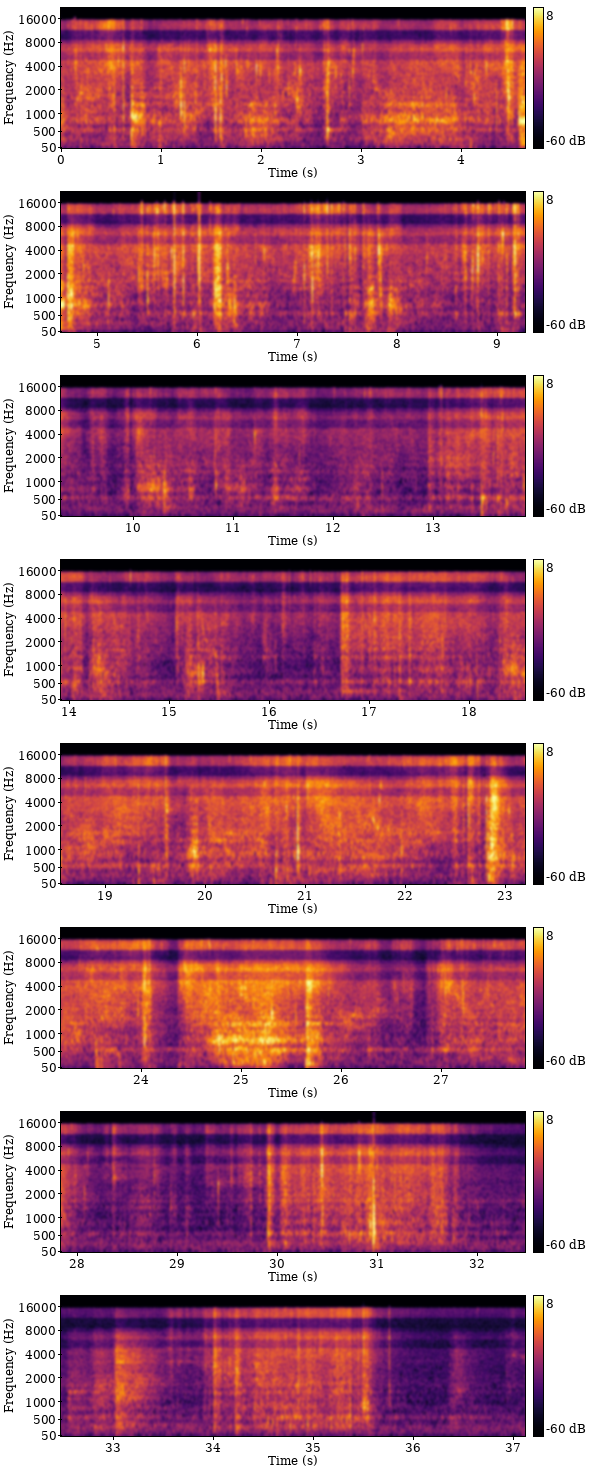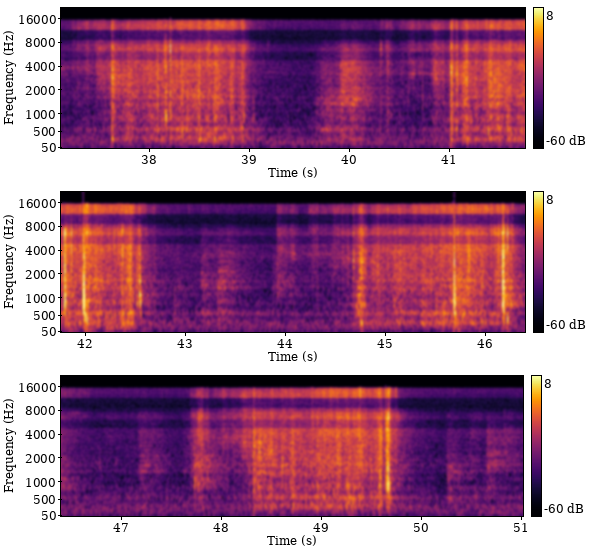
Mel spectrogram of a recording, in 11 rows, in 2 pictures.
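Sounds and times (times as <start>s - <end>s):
grit trickling into basin: 0.0s - 28.7s
damp cement crunching by hand: 0.0s - 32.0s, 33.6s - 35.8s, 37.4s - 39.2s, 40.4s - 42.8s, 44.0s - 46.6s, 47.6s - 50.0s.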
